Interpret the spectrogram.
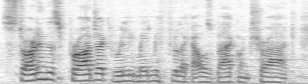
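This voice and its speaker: A man's voice: fairly high pitch, brisk. A man narrating his vlog in a casual, upbeat and heartfelt way, often talking about trusting his heart. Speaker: vlogger. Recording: voice-over with loud music behind.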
